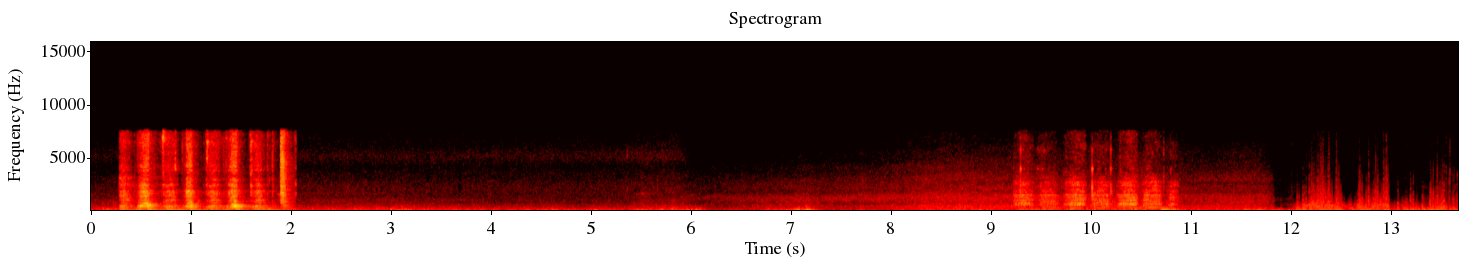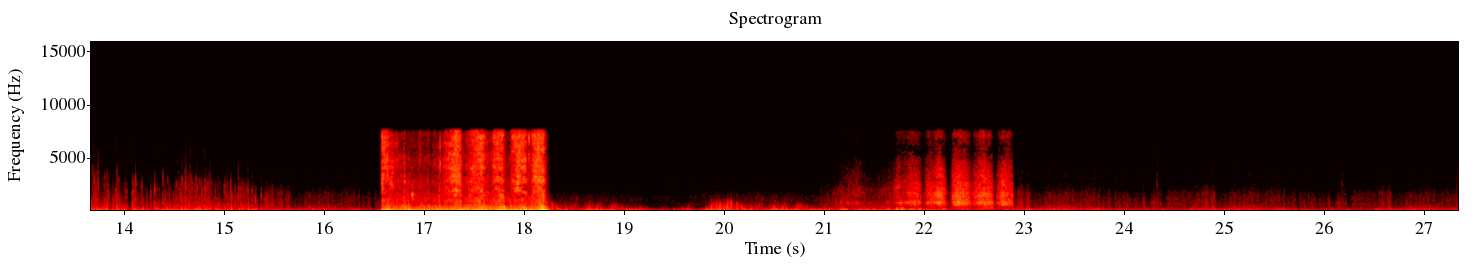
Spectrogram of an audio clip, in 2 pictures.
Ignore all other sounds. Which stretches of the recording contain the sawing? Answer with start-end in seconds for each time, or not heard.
0.3-2.0, 9.2-10.9, 16.6-18.3, 21.1-22.9.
